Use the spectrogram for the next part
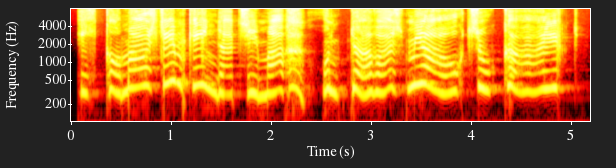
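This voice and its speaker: A forlorn little brown teddy bear pipes up in a very high, trembling squeak. He talks slowly and plaintively, like a toy feeling forgotten. It is a children's audio story. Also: bright, forceful tone, exaggerated voice. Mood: sad.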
